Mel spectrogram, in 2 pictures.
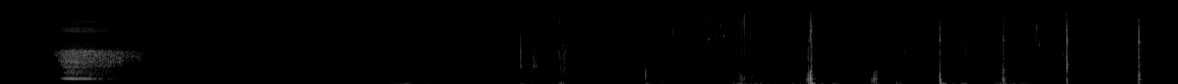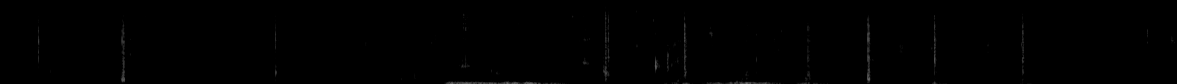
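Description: Quiet chewing of strawberries and blueberries: many soft, wet crunching and clicking mouth sounds spread irregularly, with breathy sighs at the start and again midway.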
